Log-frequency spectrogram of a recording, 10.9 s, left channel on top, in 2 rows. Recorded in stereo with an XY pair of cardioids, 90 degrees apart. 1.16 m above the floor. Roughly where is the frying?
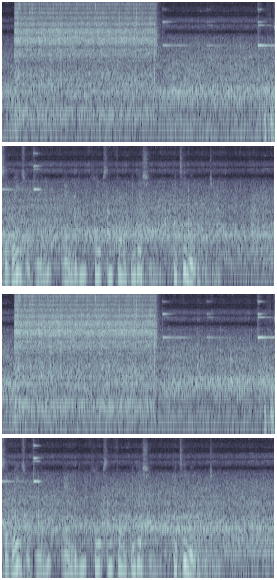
Ahead.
